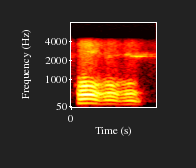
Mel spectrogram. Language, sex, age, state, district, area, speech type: Marathi, male, 60+, Maharashtra, Thane, urban, conversation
